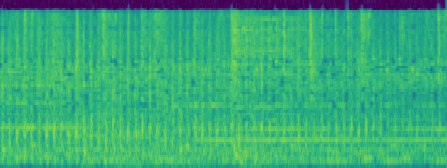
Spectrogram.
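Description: Helicopter rotor chopping rapidly and steadily, with music underneath.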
